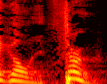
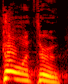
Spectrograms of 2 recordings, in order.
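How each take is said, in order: First: GOING THROUGH lower and drawn out, weight on THROUGH; weighty emphasis. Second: Said in the usual way. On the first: Shown as a demonstration. Preacher stressing these people suffer more than just going through, weighty emphasis. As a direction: say "going through" slowly and heavily, dropping the pitch.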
